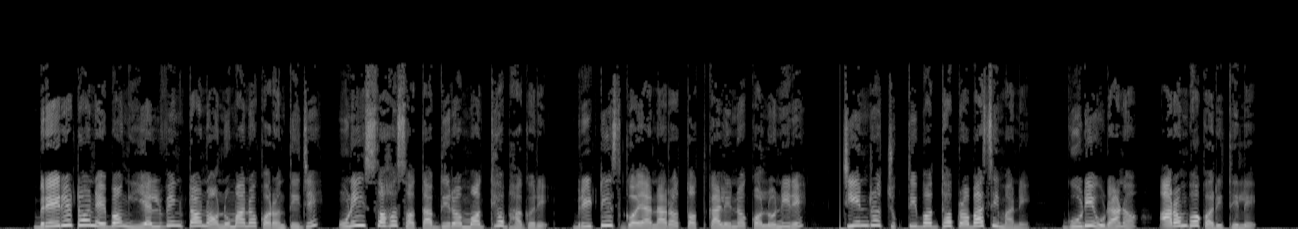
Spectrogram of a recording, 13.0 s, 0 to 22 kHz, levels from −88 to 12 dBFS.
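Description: At 8.40 s and again at 12.13 s the speech carries a DC step: the waveform's zero line jumps abruptly by about -27 dBFS, as when a converter recalibrates or an offset input is switched in. Each offset then bleeds away through a high-pass near 2 Hz, a slow decay of roughly 80 ms. Each step is heard as a single low thump, while the speech continues unaltered.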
